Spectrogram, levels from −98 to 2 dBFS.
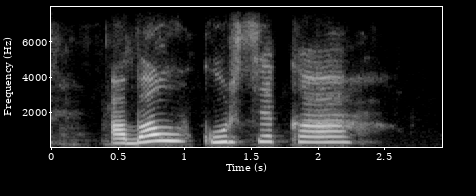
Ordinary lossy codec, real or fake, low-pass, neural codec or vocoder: Opus, 24 kbps; real; 7.2 kHz; none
